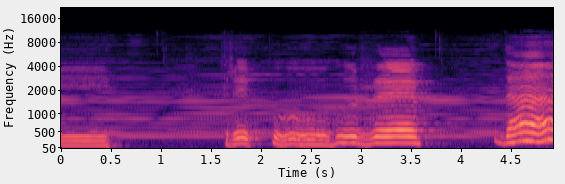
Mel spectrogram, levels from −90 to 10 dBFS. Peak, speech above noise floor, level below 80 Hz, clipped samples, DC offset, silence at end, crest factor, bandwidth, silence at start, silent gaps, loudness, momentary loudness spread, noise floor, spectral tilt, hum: -4 dBFS; 22 dB; -70 dBFS; under 0.1%; under 0.1%; 0 s; 16 dB; 10 kHz; 0 s; none; -20 LUFS; 24 LU; -40 dBFS; -6 dB/octave; none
